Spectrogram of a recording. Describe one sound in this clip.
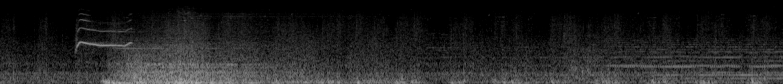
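A horse gallops over soft ground with heavy hoofbeats.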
